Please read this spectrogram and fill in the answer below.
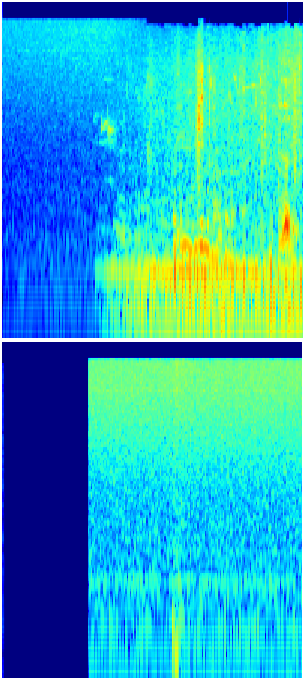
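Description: Steady background noise of a field recording: a low electrical hum with faint voices under it, then a sudden cut to dead silence for about a second, followed by an even hiss.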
